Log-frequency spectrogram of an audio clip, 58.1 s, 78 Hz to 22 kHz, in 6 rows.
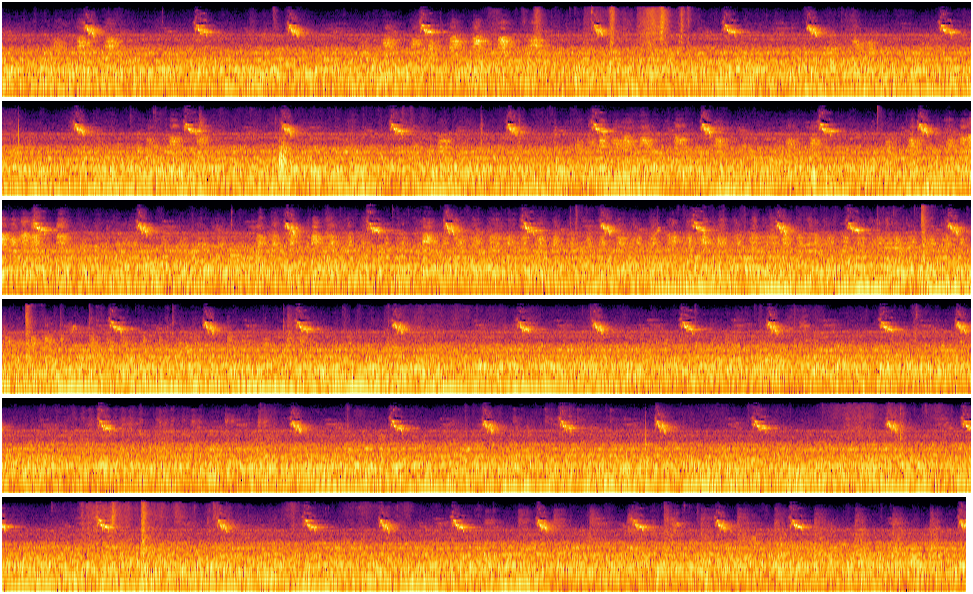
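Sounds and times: steady background hum: 0:00.0 - 0:58.0.

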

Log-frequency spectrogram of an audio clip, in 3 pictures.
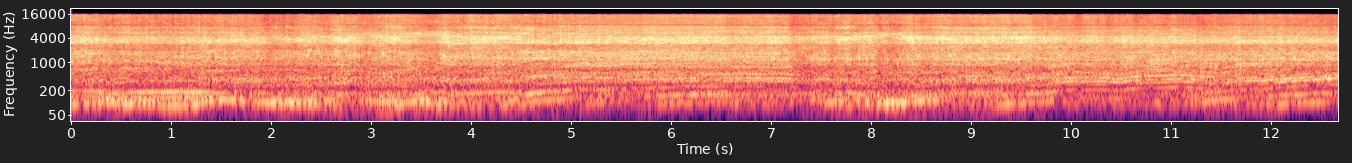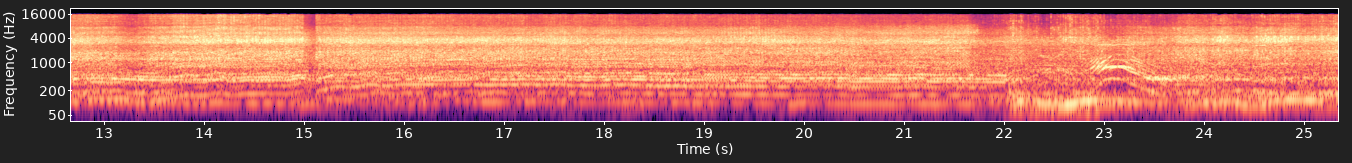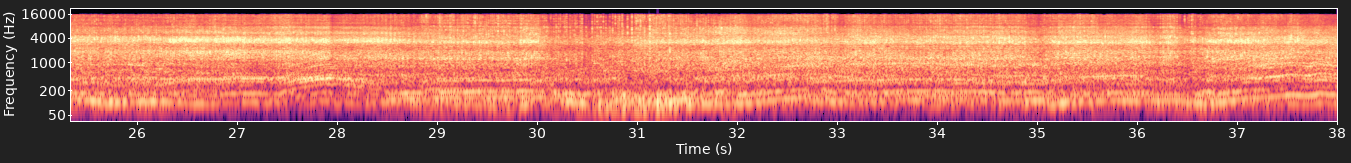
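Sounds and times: car engines revving: 0:00.0 - 0:38.0.

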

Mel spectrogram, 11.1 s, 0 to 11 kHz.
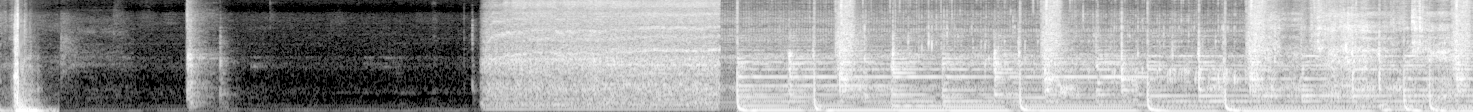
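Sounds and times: coffee grinder running: 0:03.6 - 0:06.3.

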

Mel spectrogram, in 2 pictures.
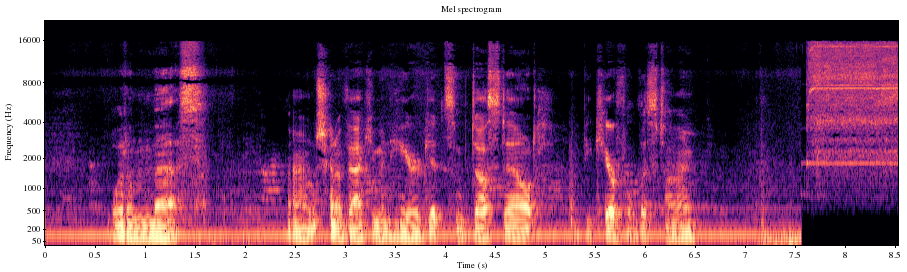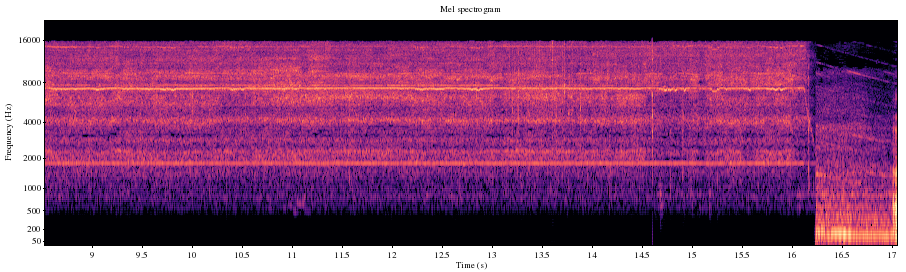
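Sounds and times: vacuum cleaner whining: 0:07.6 - 0:17.0.

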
